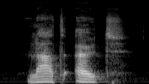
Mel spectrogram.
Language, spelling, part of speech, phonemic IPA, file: Dutch, laadt uit, verb, /ˈlat ˈœyt/, Nl-laadt uit.ogg
- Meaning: inflection of uitladen: 1. second/third-person singular present indicative 2. plural imperative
